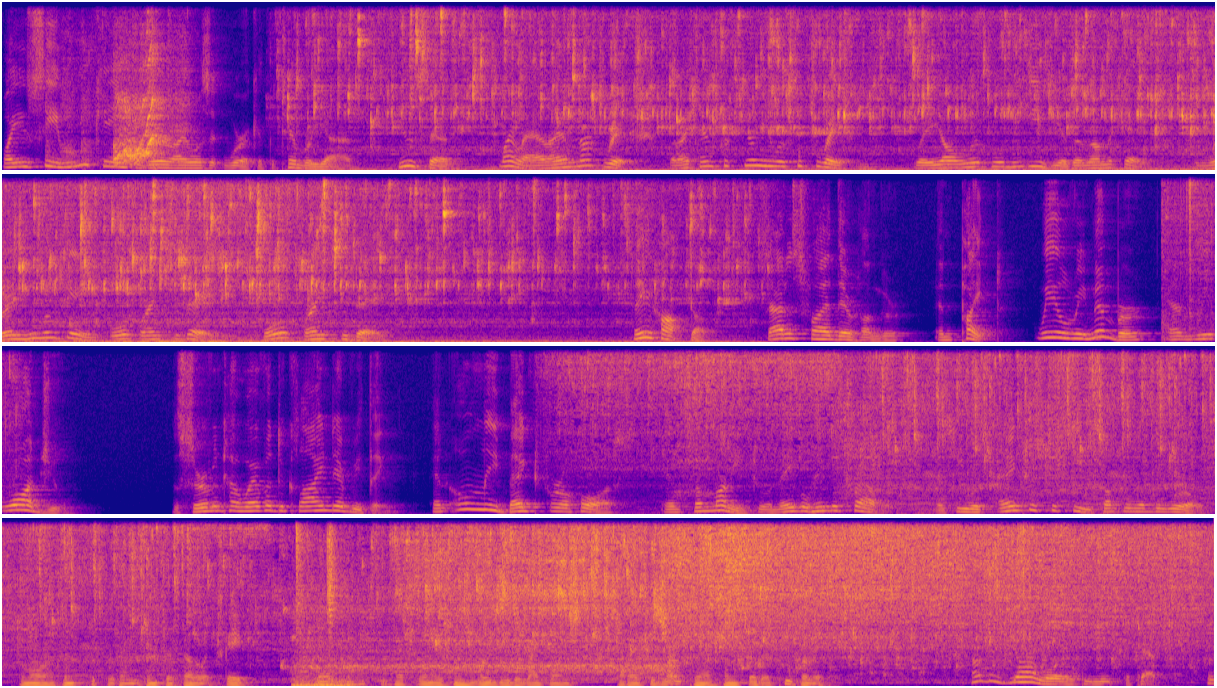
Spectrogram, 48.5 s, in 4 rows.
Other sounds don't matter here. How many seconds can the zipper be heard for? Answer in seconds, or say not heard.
3 s.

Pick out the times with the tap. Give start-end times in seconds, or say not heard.
2.6-20.0, 29.6-48.4.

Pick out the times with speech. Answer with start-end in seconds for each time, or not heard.
0.0-16.0, 18.4-24.9, 25.9-44.8, 46.0-48.4.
